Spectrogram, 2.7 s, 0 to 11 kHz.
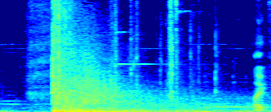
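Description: Automatic turret gunfire in Fallout 4, a loud burst of rapid shots erupting suddenly and sustained as a dense rattling fusillade, with a brief sharper flurry near the end.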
